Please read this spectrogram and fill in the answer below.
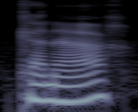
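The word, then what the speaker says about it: canard: Um, in French it's called Canar.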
